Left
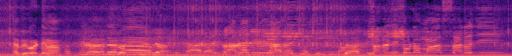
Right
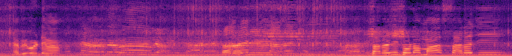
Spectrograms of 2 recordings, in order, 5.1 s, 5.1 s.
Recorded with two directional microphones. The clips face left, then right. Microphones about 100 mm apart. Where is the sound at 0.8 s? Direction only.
55° left (ahead or behind).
